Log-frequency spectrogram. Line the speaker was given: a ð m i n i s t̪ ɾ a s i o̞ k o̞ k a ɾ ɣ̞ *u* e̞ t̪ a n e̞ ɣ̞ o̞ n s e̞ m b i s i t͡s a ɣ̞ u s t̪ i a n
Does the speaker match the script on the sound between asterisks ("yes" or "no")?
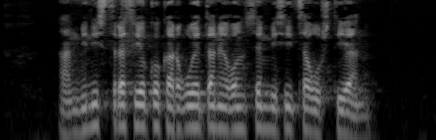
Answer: yes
